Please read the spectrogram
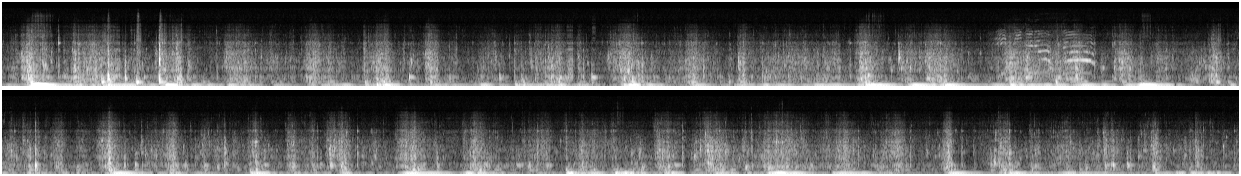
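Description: Water slapping and rushing against the hull of a small sailing dinghy under way in choppy sea, in irregular splashes, over a constant low rumble of wind on the microphone. A voice calls out briefly about halfway through.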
